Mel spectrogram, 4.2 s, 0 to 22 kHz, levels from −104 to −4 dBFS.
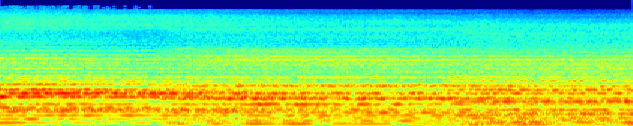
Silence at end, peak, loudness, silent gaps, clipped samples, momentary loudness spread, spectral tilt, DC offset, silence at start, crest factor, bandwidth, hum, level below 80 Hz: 0 s; -6 dBFS; -19 LUFS; none; under 0.1%; 4 LU; -5.5 dB/octave; under 0.1%; 0 s; 14 dB; 17 kHz; none; -42 dBFS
